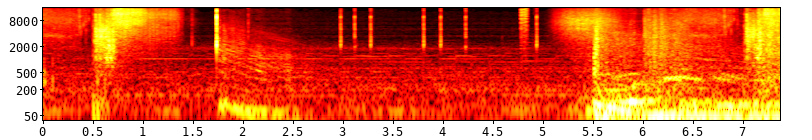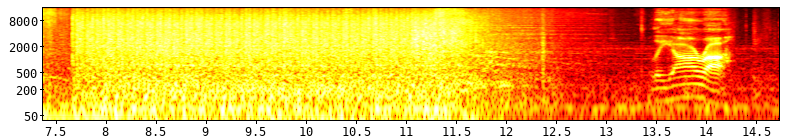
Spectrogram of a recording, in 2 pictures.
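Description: Gunfire in Mass Effect 1: scattered sharp shots and whip-like zaps, then a long sustained roaring blast of fire, ending in a warbling sweep, with speech at points.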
